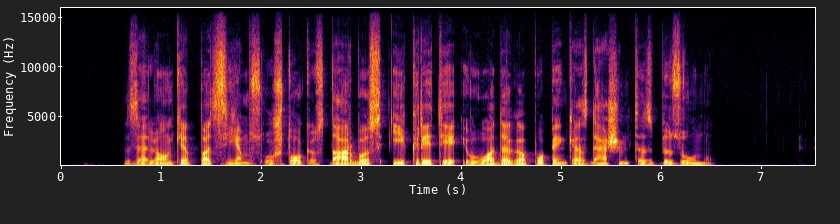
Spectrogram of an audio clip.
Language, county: Lithuanian, Alytus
